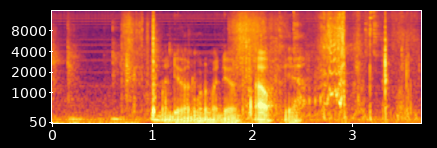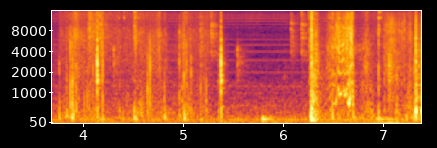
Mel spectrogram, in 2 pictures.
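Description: A man talks casually into a close microphone.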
